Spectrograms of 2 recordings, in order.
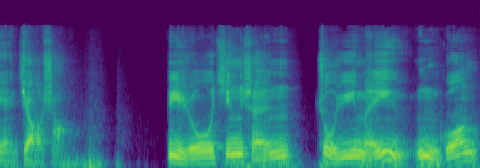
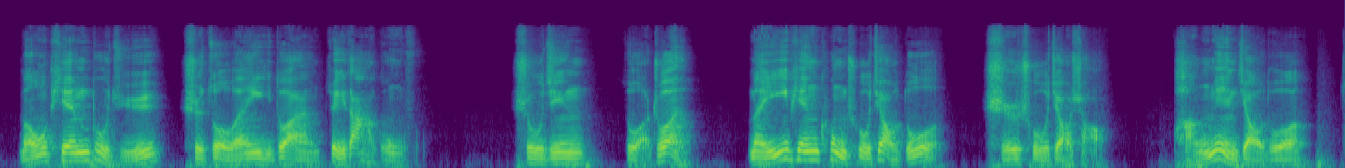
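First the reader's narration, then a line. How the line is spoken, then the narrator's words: Slow, measured. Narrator (Chinese): 曾国藩慢慢地说道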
